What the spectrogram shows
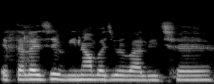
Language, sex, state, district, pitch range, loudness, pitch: Maithili, female, Bihar, Saharsa, 205-220 Hz, -19 LUFS, 215 Hz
